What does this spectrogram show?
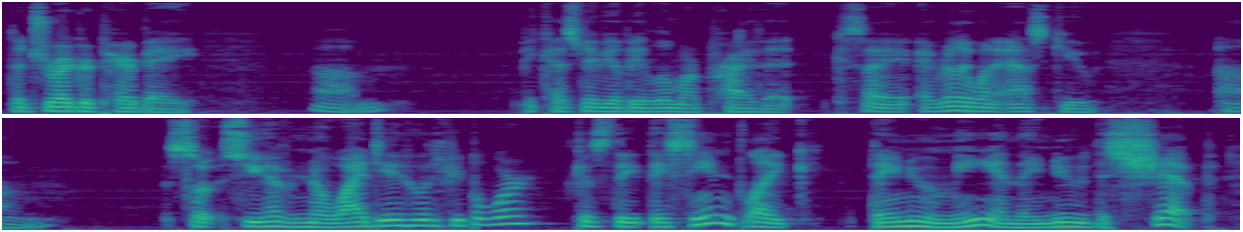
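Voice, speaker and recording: A man's voice: mid-range voice, animated, fairly bright tone, natural voice. Man as a hesitant, stammering sci-fi hero. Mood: hesitant, uneasy. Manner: hesitant, halting, repeating words. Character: unsure, anxious, deferential hero serving a general. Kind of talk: fan-made sci-fi roleplay drama.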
